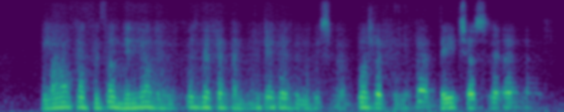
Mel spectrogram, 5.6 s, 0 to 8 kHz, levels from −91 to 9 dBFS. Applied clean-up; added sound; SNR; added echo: neural mask model DeepFilterNet 3.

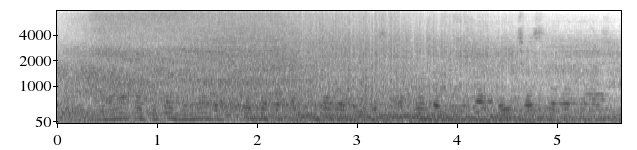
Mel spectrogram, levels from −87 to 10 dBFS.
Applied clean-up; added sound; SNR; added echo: none; Fixed-wing aircraft, airplane; -3 dB; reverberation time 0.9 s.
